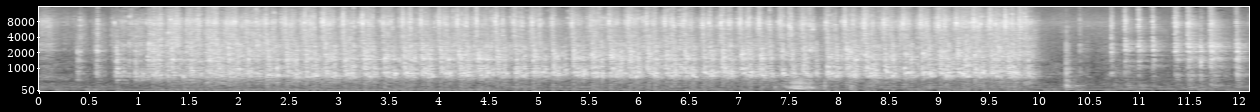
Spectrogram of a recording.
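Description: A wire whisk beaten fast through a runny mixture in a measuring jug: a loud, steady rapid clatter of the wires against the jug's sides. About ten seconds in it breaks into a few separate strokes.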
